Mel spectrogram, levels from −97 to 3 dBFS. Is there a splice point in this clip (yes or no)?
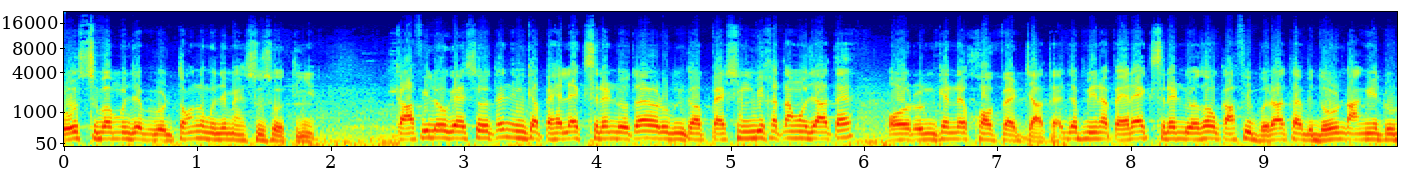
yes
